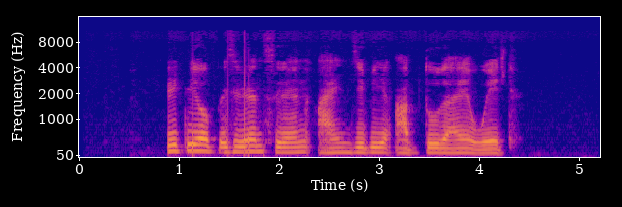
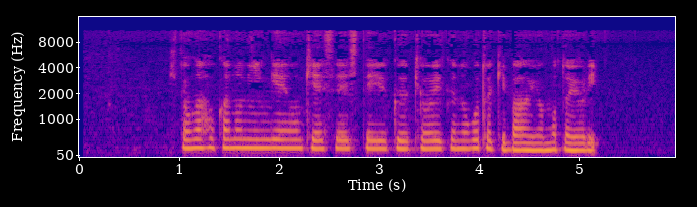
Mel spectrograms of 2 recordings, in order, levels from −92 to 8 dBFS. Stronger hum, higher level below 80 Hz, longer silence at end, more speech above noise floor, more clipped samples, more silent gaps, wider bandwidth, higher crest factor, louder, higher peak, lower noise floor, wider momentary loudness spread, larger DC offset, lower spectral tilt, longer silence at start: neither; first, -56 dBFS vs -62 dBFS; about the same, 0.9 s vs 0.8 s; first, 48 dB vs 41 dB; neither; neither; about the same, 11.5 kHz vs 11.5 kHz; about the same, 16 dB vs 14 dB; about the same, -22 LUFS vs -21 LUFS; about the same, -6 dBFS vs -8 dBFS; first, -69 dBFS vs -61 dBFS; first, 7 LU vs 4 LU; neither; first, -8 dB/octave vs -6.5 dB/octave; about the same, 0.9 s vs 0.9 s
